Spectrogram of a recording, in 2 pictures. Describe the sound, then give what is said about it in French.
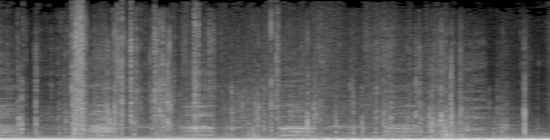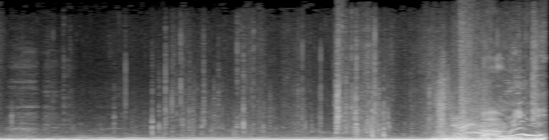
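Continuous crinkling and crackling of large plastic tarps in a greenhouse over a steady low hum, with a voice-like sound rising briefly near the end. “Fait que là, elle arrive, c'est le genre de serre, il y a des grosses tarps mhm. de plastique, puis ça.”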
